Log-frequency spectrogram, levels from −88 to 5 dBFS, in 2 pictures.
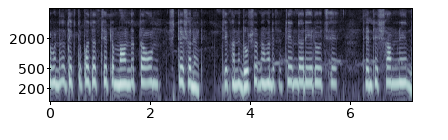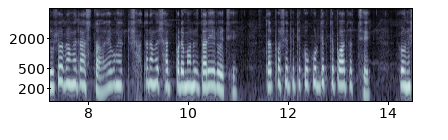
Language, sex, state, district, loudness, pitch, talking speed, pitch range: Bengali, male, West Bengal, Malda, -19 LUFS, 250 Hz, 170 wpm, 230-265 Hz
